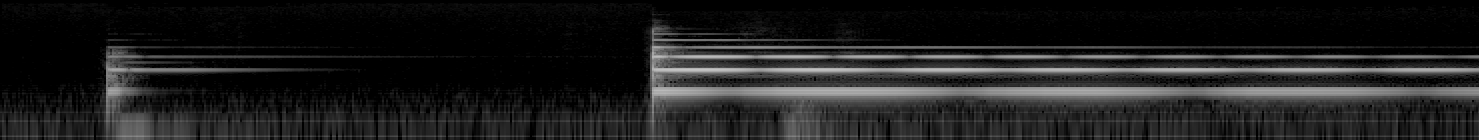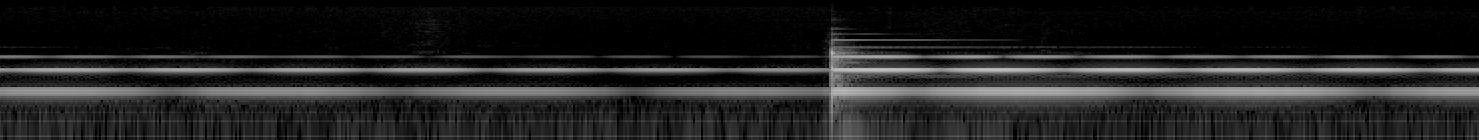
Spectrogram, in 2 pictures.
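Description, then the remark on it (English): A meditation bell is struck three times at the start of a guided meditation on patience: a soft, short first tap, then two full strikes whose rich, wavering tones ring on and overlap, clear with no voices. “I'm going to start with three sounds of the bell and the usual settling in introduction.”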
